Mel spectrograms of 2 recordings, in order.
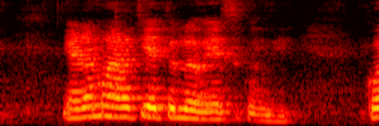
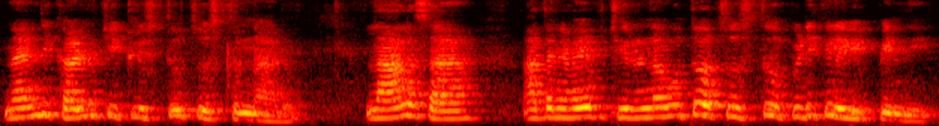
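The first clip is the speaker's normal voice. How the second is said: ordinary delivery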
